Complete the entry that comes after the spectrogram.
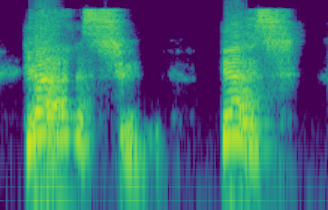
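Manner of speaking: shrill high-pitched yell. Narrator voices Fiona on the battlefield after summoning a devil, Fiona yelling. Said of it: "and Fiona yells".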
